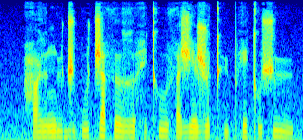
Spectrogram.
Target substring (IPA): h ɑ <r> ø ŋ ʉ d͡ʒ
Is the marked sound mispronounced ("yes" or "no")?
yes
